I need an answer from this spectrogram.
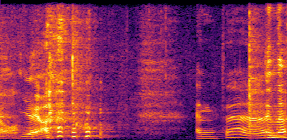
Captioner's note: laughs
